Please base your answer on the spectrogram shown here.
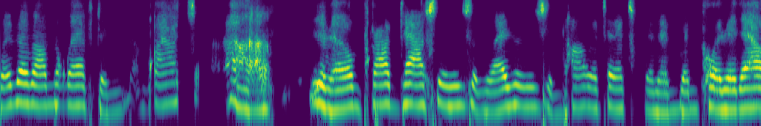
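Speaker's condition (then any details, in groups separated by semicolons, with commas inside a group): Non-progressive muscular dystrophy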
